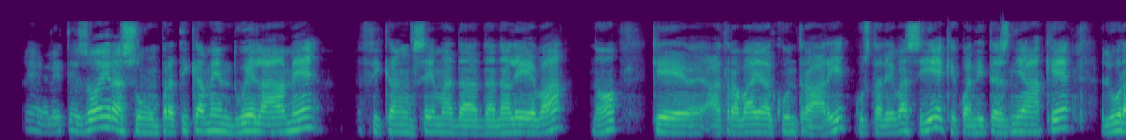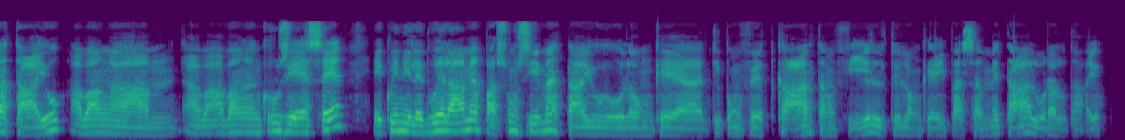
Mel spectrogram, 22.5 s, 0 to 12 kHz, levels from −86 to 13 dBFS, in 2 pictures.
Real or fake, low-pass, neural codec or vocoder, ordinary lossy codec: real; 7.2 kHz; none; AAC, 32 kbps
